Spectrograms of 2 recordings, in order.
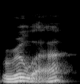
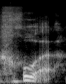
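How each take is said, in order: First: It starts with an English-style R sound. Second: It starts with a throaty H sound. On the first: The speaker calls it wrong. "would be spoken in English" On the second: The speaker calls it right. "More like throaty, like hua"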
